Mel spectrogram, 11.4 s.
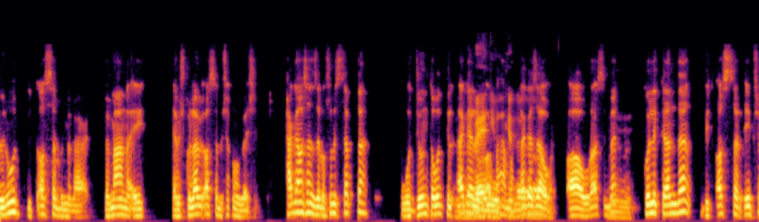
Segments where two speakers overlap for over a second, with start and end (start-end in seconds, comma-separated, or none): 6.8-8.3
